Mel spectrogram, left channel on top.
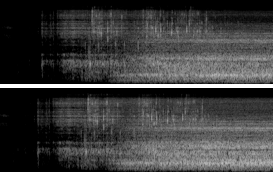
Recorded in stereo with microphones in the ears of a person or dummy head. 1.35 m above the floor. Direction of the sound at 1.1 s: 35° right (ahead or behind).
